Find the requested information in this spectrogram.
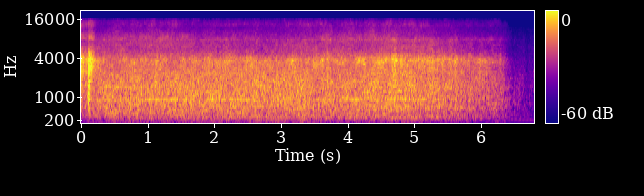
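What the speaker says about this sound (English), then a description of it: "First thing I'm going to do is pre-rinse the bike." Water sprays steadily onto a motorcycle during a pre-rinse to loosen dirt, a loud, continuous broadband hiss that holds for about six seconds before cutting off, with no talking.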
